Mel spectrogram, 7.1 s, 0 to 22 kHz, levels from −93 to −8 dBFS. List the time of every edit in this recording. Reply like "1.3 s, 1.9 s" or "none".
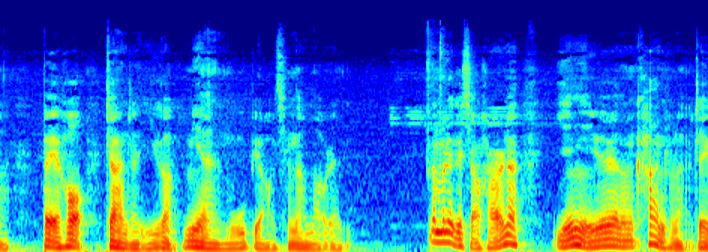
3.9 s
